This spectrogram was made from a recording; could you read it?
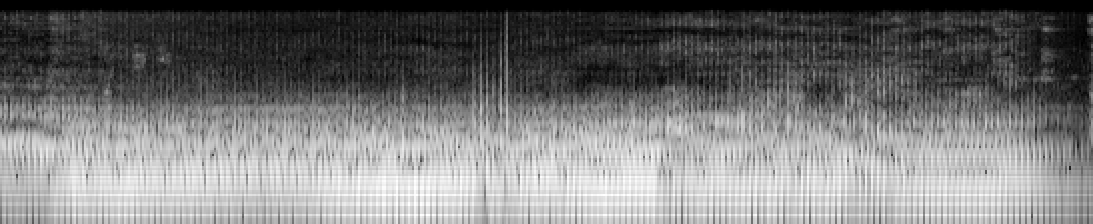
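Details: Idling car engine with a small hole in the exhaust: rapid, raspy puffing on top of the exhaust note, an exhaust leak, changing when the hole is covered.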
